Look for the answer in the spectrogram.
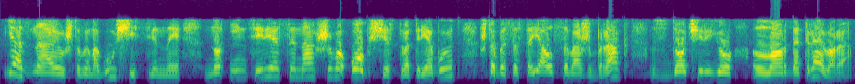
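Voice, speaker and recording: A man reading a cold-blooded, calm doctor. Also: a little high, unhurried, hardly any pauses, no echo. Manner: calm, unruffled. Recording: tinny, dry, phone-like audio.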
